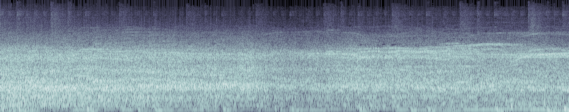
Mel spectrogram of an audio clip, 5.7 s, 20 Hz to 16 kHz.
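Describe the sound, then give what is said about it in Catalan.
A stadium crowd roars in celebration of Pacha Espino's lobbed goal for Rayo, shot from the left into the far post: a loud, dense wall of cheering and shouting that holds steady for several seconds, dipping slightly midway before swelling again. “Així ho celebrava l'estadi, xut entra fort i vaselina d'Espino des del carril esquerre 10 metres de la frontal, la pilota fa una bona paràbola i entra pel pal llarg.”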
